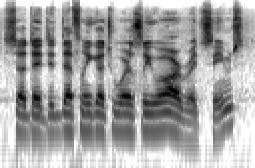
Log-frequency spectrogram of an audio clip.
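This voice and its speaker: A man's voice: medium pitch, steady tone, fast talker, darkish tone, smooth. A man giving casual commentary as he plays a game, thinking aloud in short remarks. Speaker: game streamer. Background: game music.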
